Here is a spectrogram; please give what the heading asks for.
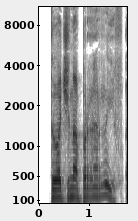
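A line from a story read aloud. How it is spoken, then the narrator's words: Joyful exhale. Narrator (Russian): радостно выдохнул я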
